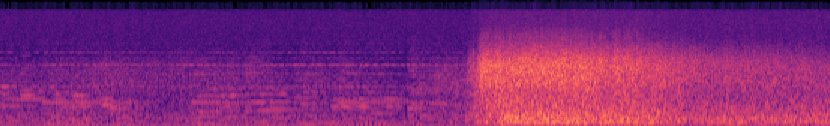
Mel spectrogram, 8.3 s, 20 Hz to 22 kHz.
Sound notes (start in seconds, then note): 0.8 waves crashing; 4.6 waves roaring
